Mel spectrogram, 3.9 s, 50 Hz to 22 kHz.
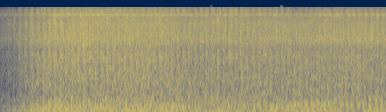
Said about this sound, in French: Le balai des hélicoptères transportant les ouvriers du pétrole du continent vers les plateformes en mer fait partie de l'identité norvégienne depuis 50 ans.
